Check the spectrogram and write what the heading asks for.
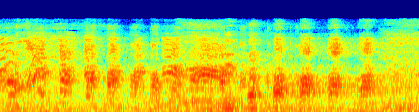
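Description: Villainous witch cackling: a fast run of 'ha-ha' laughs, about four a second.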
